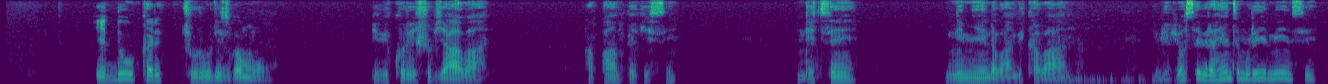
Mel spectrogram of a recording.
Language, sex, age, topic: Kinyarwanda, male, 25-35, finance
